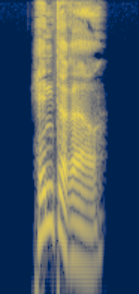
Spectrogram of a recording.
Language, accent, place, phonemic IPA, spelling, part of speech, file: German, Germany, Berlin, /ˈhɪntəʁɐ/, hinterer, adjective, De-hinterer.ogg
- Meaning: back, hind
